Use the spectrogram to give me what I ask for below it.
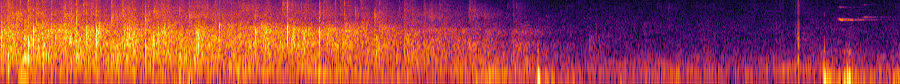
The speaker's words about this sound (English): let's give a warm welcome to Pastor Denny and thank the Lord for giving us the opportunity.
